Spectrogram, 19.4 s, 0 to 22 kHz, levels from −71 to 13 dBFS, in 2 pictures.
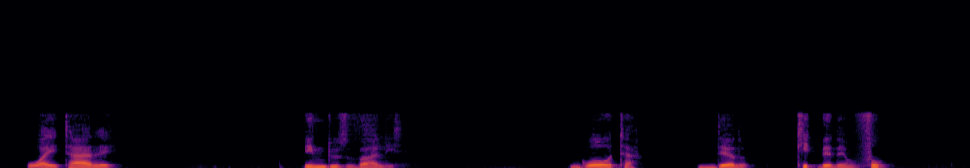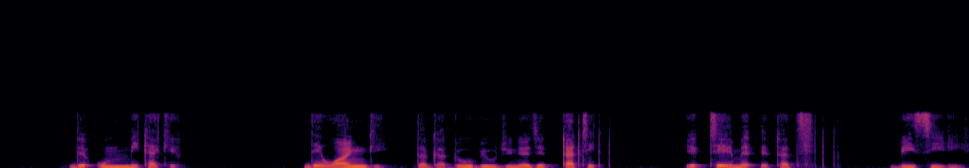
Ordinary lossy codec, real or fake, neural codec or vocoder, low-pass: none; fake; codec, 16 kHz, 0.5 kbps, X-Codec, WavLM features, trained on Multilingual LibriSpeech; 7.2 kHz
